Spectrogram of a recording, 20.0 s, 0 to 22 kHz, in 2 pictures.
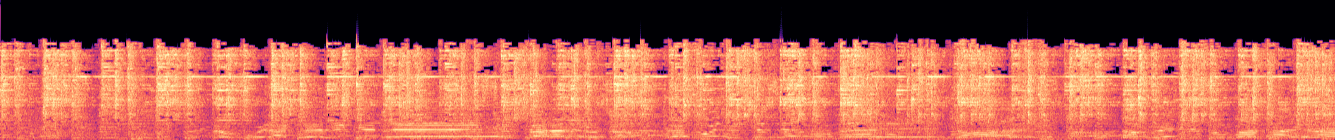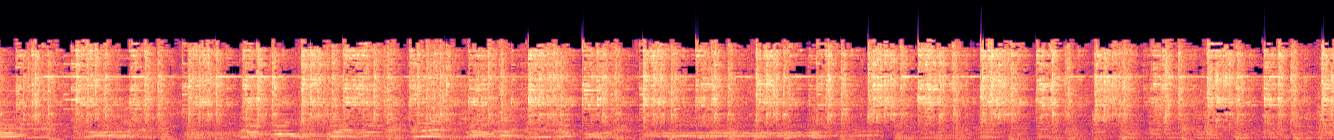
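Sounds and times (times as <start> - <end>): acoustic guitars strumming: 0.0 - 20.0
hand-beaten frame drum: 0.0 - 20.0
men singing: 0.5 - 17.9.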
